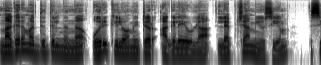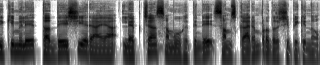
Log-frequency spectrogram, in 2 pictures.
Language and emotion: Malayalam, neutral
